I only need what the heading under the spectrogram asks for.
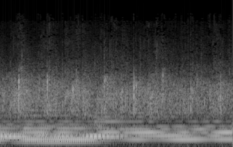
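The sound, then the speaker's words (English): A church audience claps steadily throughout, a dense patter of many hands, with a sustained musical tone humming underneath. “Now you can clap if you want to.”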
